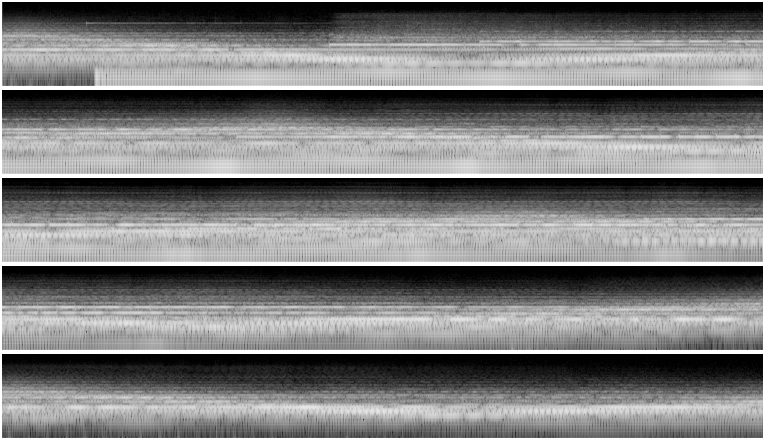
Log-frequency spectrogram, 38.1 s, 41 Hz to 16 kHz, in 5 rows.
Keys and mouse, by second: 5.6 click, 7.8 Tab, 11.6 click, 12.1 click, 13.0-14.0 drag, 14.3-15.4 shift+middle drag, 17.2 alt+shift+click, 22.2 click, 23.4-26.8 drag, 27.7 Escape, 28.8 click, 33.4 alt+shift+click, 34.2 Escape, 34.8 click.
